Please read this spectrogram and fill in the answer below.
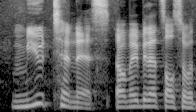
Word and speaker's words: Mutanus: manage pole your results mutanus pronunciation mute a noose mute anes mutanus so you guys say it like i do mutantus maybe that's because you watch me i think a lot of people say mutinous oh maybe that's also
